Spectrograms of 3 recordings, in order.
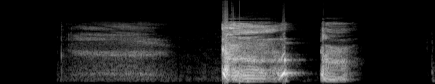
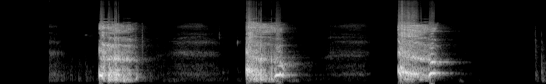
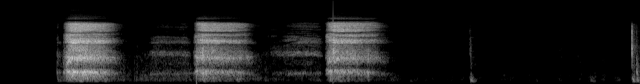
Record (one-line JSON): {"cough_length": "4.4 s", "cough_amplitude": 32768, "cough_signal_mean_std_ratio": 0.38, "three_cough_length": "5.5 s", "three_cough_amplitude": 32768, "three_cough_signal_mean_std_ratio": 0.39, "exhalation_length": "6.4 s", "exhalation_amplitude": 32766, "exhalation_signal_mean_std_ratio": 0.38, "survey_phase": "beta (2021-08-13 to 2022-03-07)", "age": "45-64", "gender": "Female", "wearing_mask": "No", "symptom_none": true, "smoker_status": "Never smoked", "respiratory_condition_asthma": false, "respiratory_condition_other": false, "recruitment_source": "REACT", "submission_delay": "3 days", "covid_test_result": "Negative", "covid_test_method": "RT-qPCR", "influenza_a_test_result": "Negative", "influenza_b_test_result": "Negative"}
